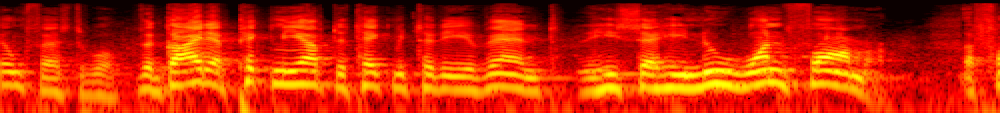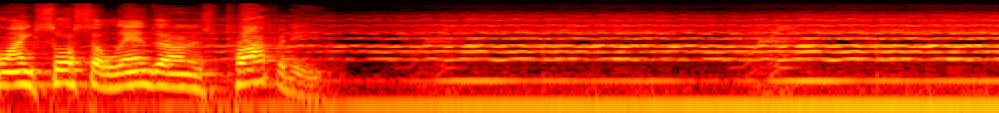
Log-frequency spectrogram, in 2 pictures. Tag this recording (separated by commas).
Speech, Music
